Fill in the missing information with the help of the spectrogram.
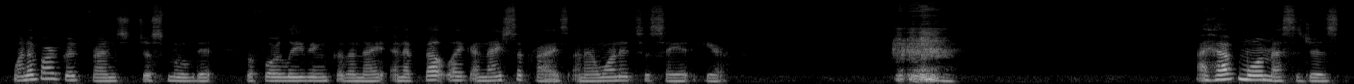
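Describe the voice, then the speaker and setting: Reading her handwritten journal entries aloud, a woman vlogger sounds calm and reflective. Her voice sits on the low side and grows raspy as she goes.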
